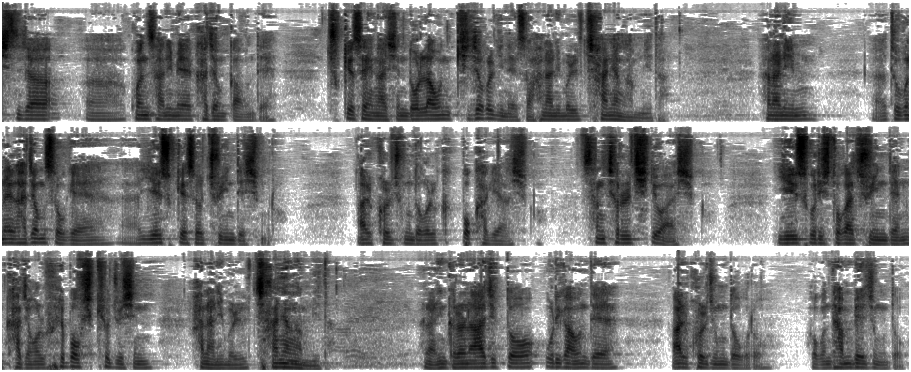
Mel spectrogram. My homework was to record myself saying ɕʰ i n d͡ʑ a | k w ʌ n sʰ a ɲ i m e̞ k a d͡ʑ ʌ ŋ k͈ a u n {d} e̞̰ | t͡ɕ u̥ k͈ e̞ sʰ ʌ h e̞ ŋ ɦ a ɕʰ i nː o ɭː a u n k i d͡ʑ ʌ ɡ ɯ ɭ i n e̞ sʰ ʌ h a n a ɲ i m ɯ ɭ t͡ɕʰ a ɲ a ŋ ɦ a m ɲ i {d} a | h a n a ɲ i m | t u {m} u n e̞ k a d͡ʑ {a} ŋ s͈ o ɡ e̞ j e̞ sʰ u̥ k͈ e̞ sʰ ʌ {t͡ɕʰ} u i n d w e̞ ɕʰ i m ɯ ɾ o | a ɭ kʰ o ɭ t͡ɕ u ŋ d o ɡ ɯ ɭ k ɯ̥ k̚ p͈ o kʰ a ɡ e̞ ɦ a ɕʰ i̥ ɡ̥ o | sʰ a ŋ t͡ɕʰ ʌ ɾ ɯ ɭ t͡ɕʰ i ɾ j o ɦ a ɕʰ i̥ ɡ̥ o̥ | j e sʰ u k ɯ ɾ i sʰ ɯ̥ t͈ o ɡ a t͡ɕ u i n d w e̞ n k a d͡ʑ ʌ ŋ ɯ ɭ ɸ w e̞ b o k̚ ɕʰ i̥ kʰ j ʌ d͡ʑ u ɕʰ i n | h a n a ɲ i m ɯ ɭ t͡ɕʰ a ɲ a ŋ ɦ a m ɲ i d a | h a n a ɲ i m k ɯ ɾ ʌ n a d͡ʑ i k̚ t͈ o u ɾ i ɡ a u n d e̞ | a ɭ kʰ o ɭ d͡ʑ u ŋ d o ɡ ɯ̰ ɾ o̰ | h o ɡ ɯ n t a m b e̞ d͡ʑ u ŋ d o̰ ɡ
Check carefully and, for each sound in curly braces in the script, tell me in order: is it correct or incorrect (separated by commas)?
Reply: correct, correct, incorrect, incorrect, incorrect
